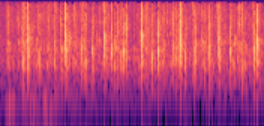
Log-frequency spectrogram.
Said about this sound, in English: That's great news. Let's give the Seneca Nation and Seneca Gaming Corporation a great round of applause.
